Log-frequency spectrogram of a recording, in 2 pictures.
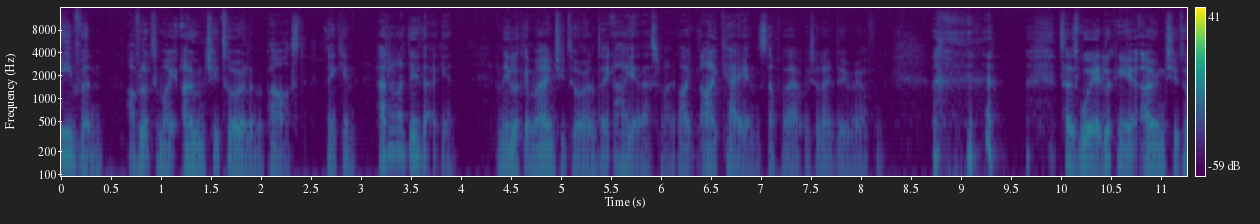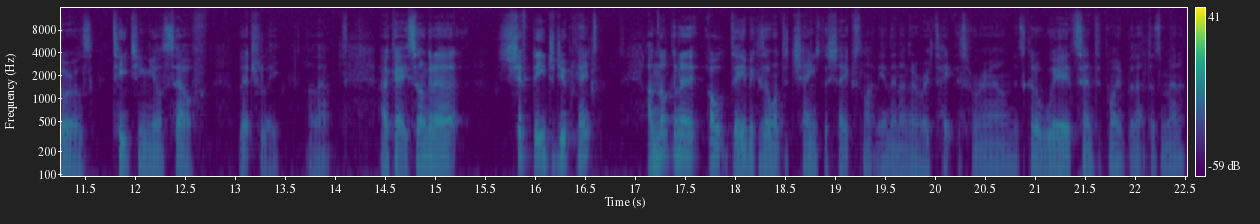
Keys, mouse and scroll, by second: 12.0 KP_1, 16.1 shift+d, 17.8 r.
